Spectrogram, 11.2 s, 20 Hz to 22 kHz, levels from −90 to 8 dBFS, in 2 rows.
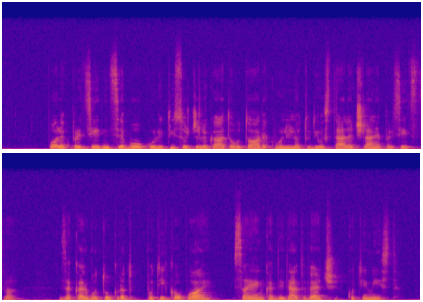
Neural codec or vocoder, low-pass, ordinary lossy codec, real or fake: none; 19.8 kHz; none; real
